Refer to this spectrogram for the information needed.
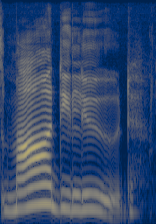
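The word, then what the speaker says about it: Mari Lwyd: And it's called, I wrote how it's pronounced. It's pronounced Ma di Lwyd.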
